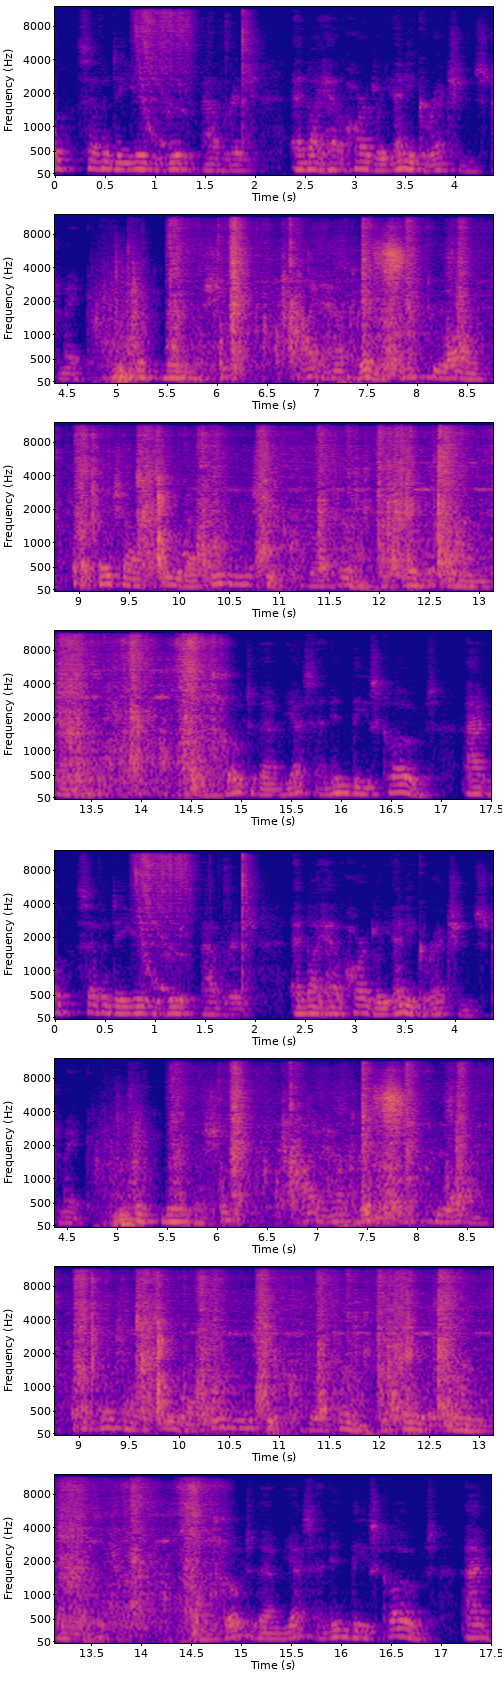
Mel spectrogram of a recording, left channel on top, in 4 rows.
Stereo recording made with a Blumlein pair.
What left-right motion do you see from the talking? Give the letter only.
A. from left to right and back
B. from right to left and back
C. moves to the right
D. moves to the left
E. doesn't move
B.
